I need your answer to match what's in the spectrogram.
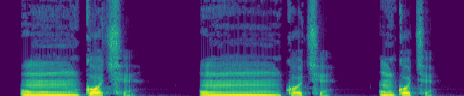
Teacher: La C de coche tiene un sonido velar, como en el inglés sing. Así que un coche hace que la ñ se vuelva velar también.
